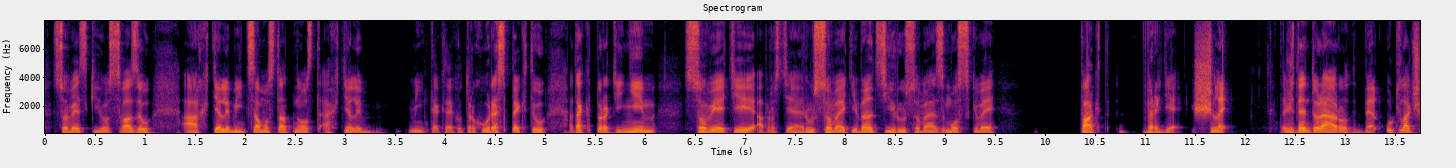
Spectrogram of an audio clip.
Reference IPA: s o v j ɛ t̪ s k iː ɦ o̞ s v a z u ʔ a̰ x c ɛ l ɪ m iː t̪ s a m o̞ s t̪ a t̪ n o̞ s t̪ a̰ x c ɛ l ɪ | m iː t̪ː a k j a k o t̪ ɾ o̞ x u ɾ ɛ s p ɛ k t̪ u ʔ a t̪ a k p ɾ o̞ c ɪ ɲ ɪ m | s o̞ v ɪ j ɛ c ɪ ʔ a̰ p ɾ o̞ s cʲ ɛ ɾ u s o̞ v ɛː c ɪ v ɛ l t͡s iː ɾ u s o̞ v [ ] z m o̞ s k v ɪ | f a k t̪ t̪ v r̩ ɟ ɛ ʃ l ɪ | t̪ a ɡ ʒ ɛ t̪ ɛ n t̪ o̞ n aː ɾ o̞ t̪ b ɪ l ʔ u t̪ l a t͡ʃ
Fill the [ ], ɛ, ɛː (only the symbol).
ɛː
